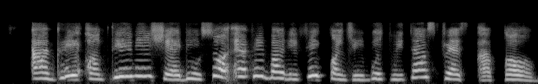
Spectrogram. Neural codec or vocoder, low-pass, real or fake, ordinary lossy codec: codec, 16 kHz, 1 kbps, FreqCodec, smaller model; 7.2 kHz; fake; none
